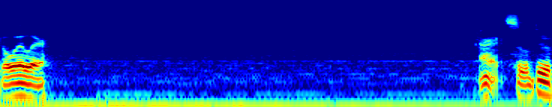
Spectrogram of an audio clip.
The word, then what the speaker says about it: Euler: shader again to use Euler angles or Euler angles how do you I mean I forget how to pronounce this yeah boiler boiler okay so I add it right like oiler alright so we'll do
